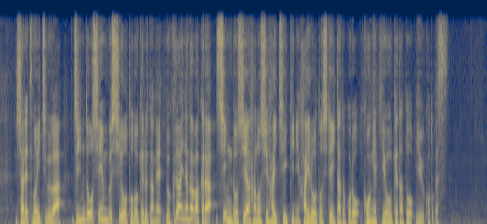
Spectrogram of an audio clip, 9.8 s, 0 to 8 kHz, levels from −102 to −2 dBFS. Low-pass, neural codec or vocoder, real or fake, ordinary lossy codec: 7.2 kHz; codec, 24 kHz, 1.2 kbps, DualCodec; fake; none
